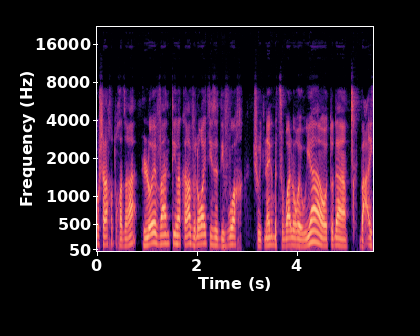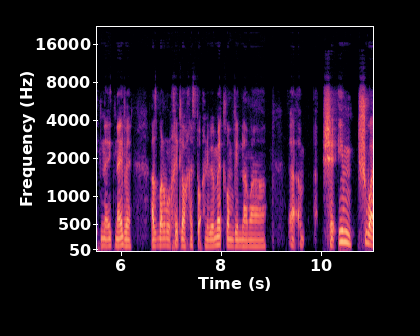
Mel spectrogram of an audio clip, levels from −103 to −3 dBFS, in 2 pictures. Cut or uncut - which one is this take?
cut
